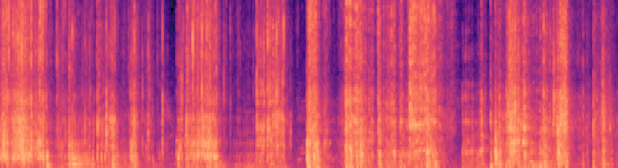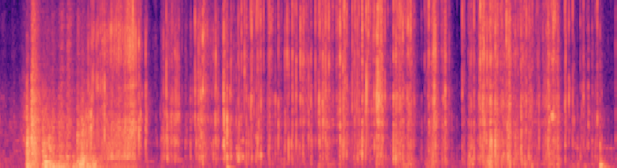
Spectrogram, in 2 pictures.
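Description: Foil card packs crinkle as they are handled.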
